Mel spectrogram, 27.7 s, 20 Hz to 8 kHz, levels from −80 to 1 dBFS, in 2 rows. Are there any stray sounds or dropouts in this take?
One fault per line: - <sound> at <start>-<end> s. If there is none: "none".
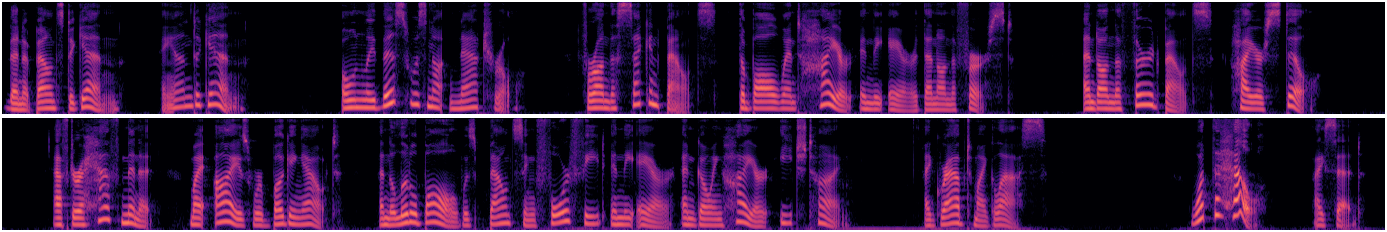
none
